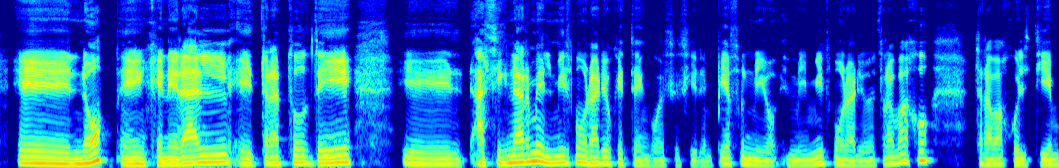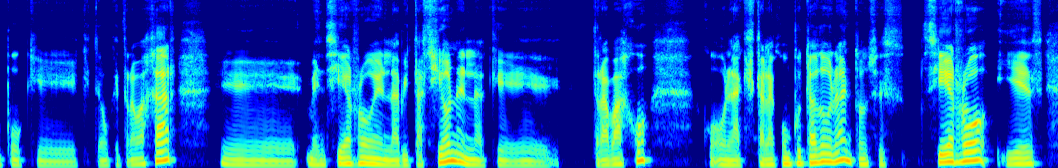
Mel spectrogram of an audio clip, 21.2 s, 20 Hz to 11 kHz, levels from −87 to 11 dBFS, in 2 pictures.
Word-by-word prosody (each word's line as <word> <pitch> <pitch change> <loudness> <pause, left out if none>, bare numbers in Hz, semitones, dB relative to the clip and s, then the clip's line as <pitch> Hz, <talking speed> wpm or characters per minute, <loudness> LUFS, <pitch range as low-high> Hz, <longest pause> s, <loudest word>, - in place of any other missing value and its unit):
Eh, 120 -3 +6
no. 160 +11 +3
En 115 -1 +3
general, 125 +7 +5
eh, 115 -5 +1
trato 125 +4 0
de, 130 +4 +4 0.5
eh, 110 -4 -2
asignarme 135 +7 +3
el 130 -5 +1
mismo 135 +1 -1
horario 120 -1 +1
que 110 -2 -3
tengo. 90 -4 -8
Es 90 +2 -15
decir, 85 - -14
empiezo 110 - -6
en 105 - -3
mi 95 -2 -3
en 90 +2 -9
mi 90 0 -7
mismo 110 +1 -5
horario 90 -2 -4
de 90 - -9
trabajo, 155 - -3 0.4
trabajo 100 +1 -5
el 95 -2 -6
tiempo 95 -3 -6
que 75 -2 -13
que - - -26
tengo 85 0 -14
que - - -16
trabajar. 170 - +1 0.4
Eh, 90 - -8
me 100 - -6
encierro 115 +4 -2
en 100 -3 0
la 90 - -2
habitación 140 - 0
en 115 -9 +1
la 95 -2 -6
que 80 -7 -9 0.3
trabajo, 105 - -2 0.5
o, 95 - -8
la 90 -1 0
que - - -11
está 95 - -2
la 100 +1 -1
computadora, 130 - 0
entonces 105 - -6 0.2
cierro, 160 +5 +3
y 110 +1 -2
es 115 +2 -3
110 Hz, 150 wpm, -23 LUFS, 95-130 Hz, 0.5 s, Eh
